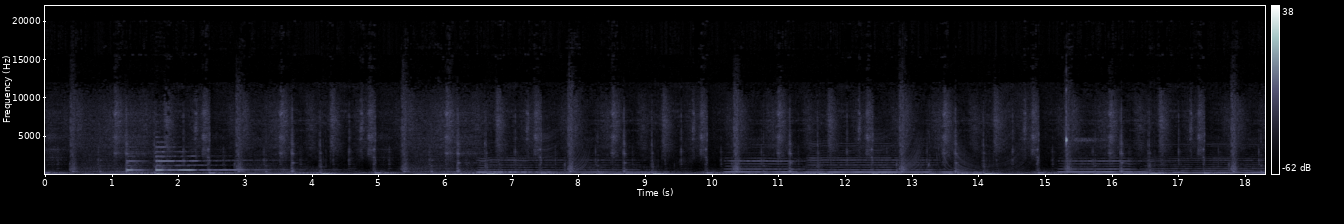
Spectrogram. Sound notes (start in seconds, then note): 6.4 woman humming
